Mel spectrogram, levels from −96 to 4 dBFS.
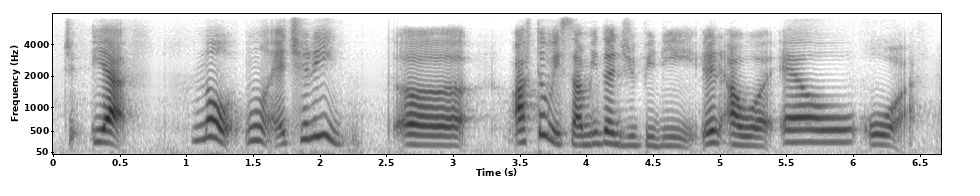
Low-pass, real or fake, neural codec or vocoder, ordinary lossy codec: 7.2 kHz; fake; codec, 24 kHz, 0.5 kbps, DualCodec; none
